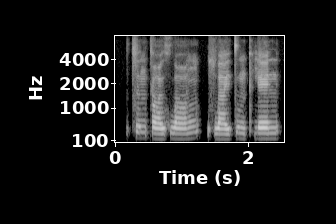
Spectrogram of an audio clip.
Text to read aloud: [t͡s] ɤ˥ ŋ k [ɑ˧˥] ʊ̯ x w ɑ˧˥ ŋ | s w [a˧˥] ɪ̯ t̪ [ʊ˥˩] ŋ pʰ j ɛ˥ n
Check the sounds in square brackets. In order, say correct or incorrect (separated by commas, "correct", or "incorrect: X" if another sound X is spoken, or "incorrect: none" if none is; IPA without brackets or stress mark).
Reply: correct, correct, correct, correct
